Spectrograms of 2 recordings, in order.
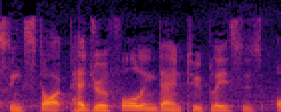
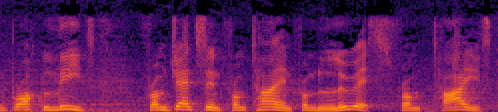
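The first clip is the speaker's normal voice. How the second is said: excited, high play-by-play; motorsport commentator; 6 semitones higher, 4 dB louder than usual. Acted. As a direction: call the race start live. Live race start play-by-play.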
